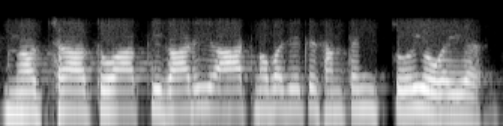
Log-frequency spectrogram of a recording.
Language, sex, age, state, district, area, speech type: Hindi, male, 18-30, Rajasthan, Bharatpur, rural, conversation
